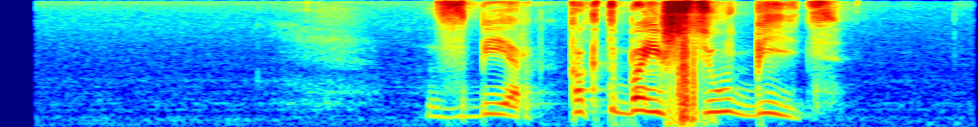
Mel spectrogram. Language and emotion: Russian, angry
